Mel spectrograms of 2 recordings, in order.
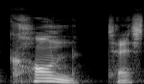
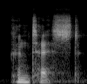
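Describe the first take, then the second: First: The stress is on the first syllable. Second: The stress is on the second syllable. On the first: The speaker calls it wrong. "Notice I didn't say contest" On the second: The speaker calls it right. "when you're stressing the second syllable, the first syllable becomes weak"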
